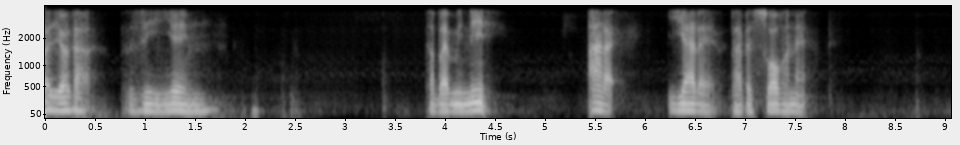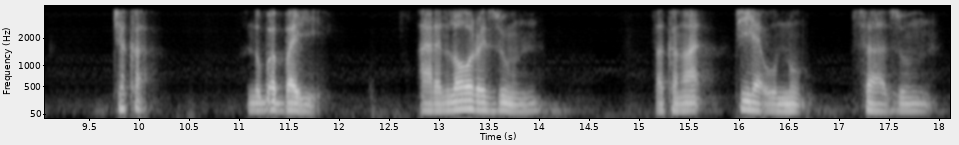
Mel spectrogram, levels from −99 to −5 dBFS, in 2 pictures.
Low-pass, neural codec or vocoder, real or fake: 3.6 kHz; codec, 16 kHz in and 24 kHz out, 0.6 kbps, FocalCodec, streaming, 2048 codes; fake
